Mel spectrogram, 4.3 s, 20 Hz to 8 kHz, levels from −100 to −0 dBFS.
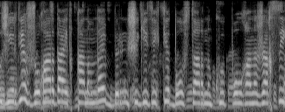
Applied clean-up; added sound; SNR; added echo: none; none; none; none.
